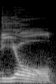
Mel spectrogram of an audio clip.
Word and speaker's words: Yol: It is said yol, but uh pronouncing it's harder than it seems.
